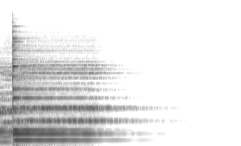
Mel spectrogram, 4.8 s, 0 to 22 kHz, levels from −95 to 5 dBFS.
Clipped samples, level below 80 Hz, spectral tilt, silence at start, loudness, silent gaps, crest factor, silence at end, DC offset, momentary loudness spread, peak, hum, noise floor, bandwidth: under 0.1%; -70 dBFS; -4.5 dB/octave; 0 s; -30 LUFS; none; 24 dB; 2.6 s; under 0.1%; 17 LU; -10 dBFS; none; -88 dBFS; 12 kHz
